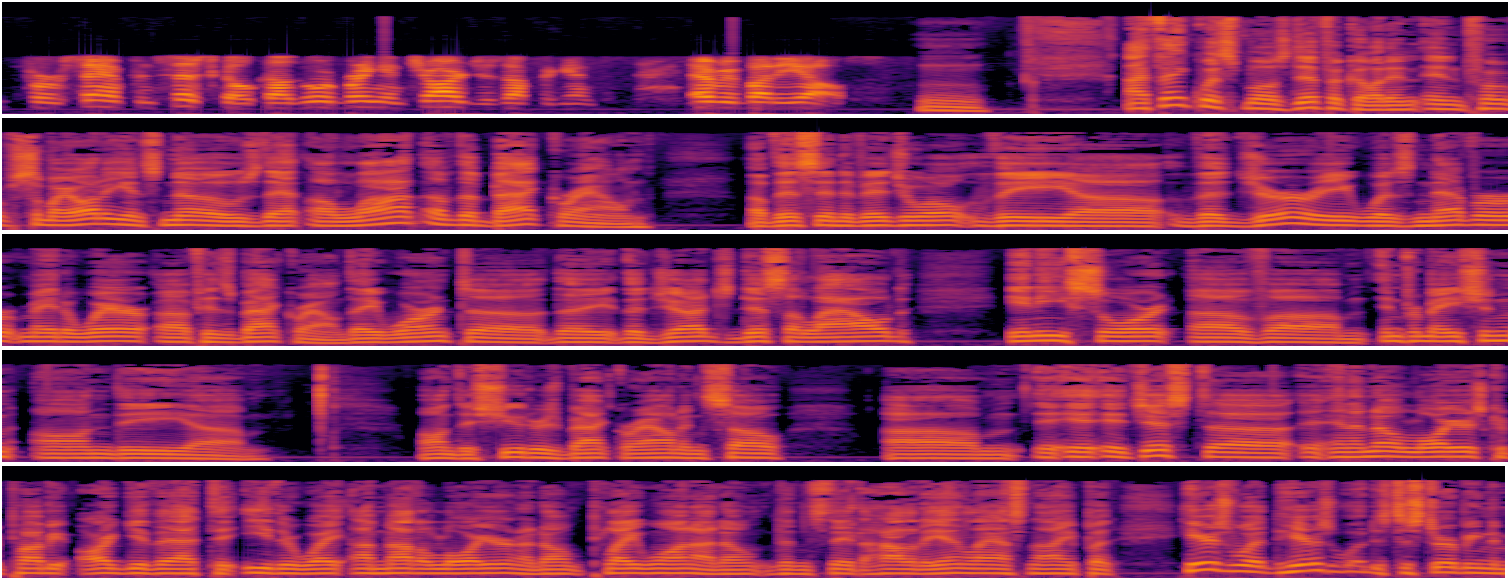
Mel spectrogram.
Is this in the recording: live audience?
no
